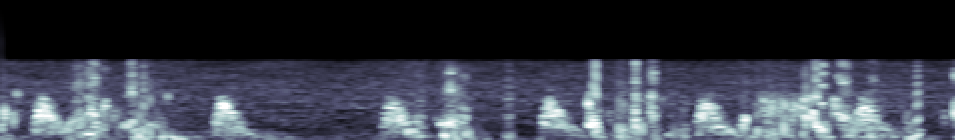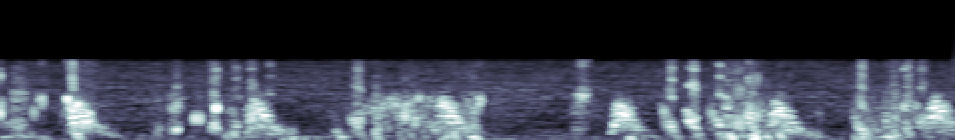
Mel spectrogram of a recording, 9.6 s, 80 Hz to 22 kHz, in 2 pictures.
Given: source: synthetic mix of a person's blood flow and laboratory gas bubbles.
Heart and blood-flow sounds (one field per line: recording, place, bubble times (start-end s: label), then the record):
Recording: Doppler ultrasound of blood flow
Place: subclavian vein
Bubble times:
0.00-0.14 s: bubbles
0.31-0.98 s: bubbles
2.00-2.42 s: bubbles
2.51-2.59 s: bubbles
2.91-3.46 s: bubbles
3.68-4.63 s: bubbles
4.69-5.03 s: bubbles
5.07-5.26 s: bubbles
5.51-6.16 s: bubbles
6.42-7.21 s: bubbles
7.62-7.73 s: bubbles
7.88-7.98 s: bubbles
8.05-8.75 s: bubbles
8.84-8.90 s: bubbles
9.04-9.44 s: bubbles
From the record:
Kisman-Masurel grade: 333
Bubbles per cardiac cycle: rolling drumbeat, 9 or more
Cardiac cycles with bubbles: 50 to 99%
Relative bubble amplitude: loud (0.450 to 0.775)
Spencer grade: 3 (all of the cardiac periods contain showers or single bubble signals, but not dominating or overriding the cardiac motion signals)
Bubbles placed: anywhere in the cardiac cycle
